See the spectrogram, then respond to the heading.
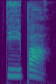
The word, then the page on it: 堤坝: dī bà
